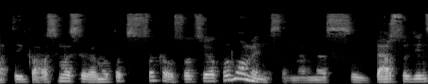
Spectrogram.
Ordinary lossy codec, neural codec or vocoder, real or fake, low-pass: MP3, 48 kbps; none; real; 14.4 kHz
